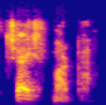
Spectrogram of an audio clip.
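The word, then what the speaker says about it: chiasmata: Okay, तो बहुत बार इसका प्रोनाउंसिएशन कोई कैस्माटा भी करता है, चाइस्माटा भी करता है। ओके, चाइस्माटा जहां तक मुझे मिला है वहां तक इट इज चाइस्माटा।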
